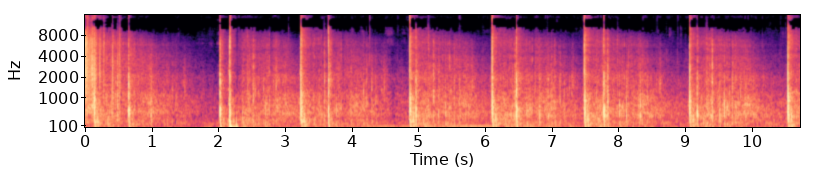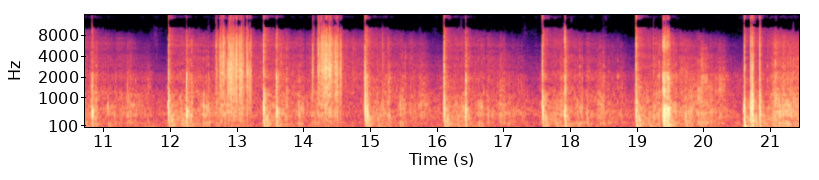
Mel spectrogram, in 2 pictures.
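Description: A 25-shot consumer firework cake firing: a sharp bang about every three-quarters of a second, each followed by a short fading tail.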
